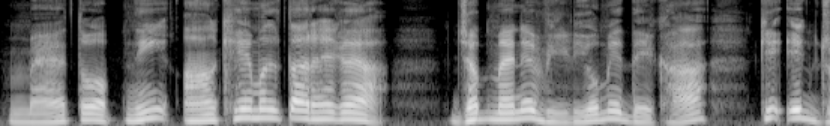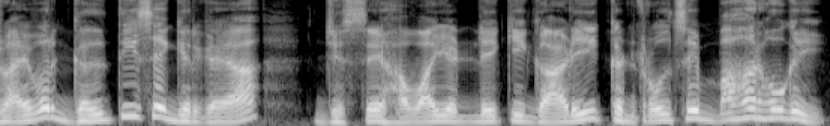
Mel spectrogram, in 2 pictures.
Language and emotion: Hindi, surprised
